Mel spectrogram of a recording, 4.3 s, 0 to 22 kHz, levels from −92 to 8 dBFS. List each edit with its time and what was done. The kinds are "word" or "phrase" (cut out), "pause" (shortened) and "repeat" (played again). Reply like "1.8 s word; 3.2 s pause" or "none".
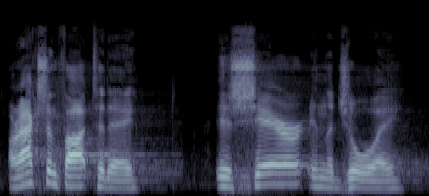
1.8 s pause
